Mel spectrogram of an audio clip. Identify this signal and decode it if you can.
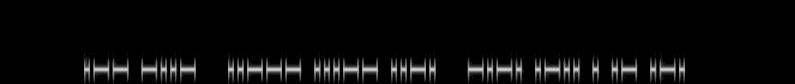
Morse code, heard as a keyed tone, about 25 wpm, 700 Hz. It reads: WX 23F CLEAR
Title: K1USN SST QSO Practice 25wpm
